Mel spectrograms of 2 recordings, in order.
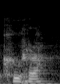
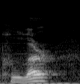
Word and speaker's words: cooler: metal cooler steely hatred I do say cooler by the way I do not say Cunha I'm not Japanese Japanese typically will pronounce it Kouta I will say cooler so a little grudge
